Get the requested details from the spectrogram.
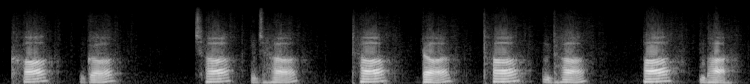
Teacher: ऐसे व्यंजन जिनको बोलने में अधिक प्रयत्न करना पड़ता है बोलते समय मुख से अधिक वायु निकलती है उन्हें महाप्राण व्यंजन कहते हैं इनकी संख्या 15 होती है देख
